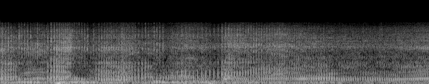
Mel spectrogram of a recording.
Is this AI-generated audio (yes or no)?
no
